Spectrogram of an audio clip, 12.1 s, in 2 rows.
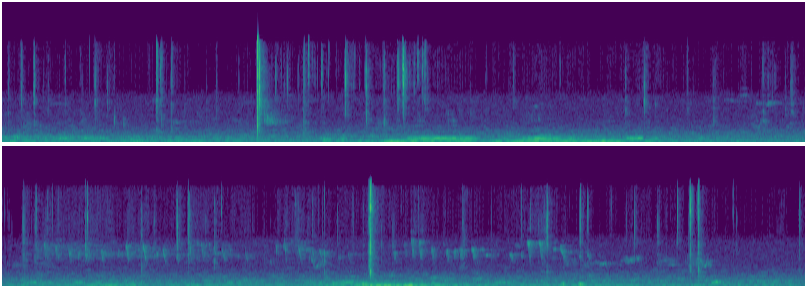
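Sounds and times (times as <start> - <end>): faint birdsong: 2.9 - 12.0.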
